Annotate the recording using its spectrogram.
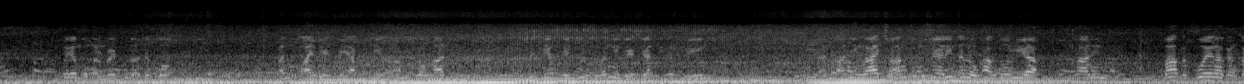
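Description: A motor vehicle's engine running with a steady low hum, swelling louder twice, around four to five seconds in and again near nine seconds, under people talking.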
